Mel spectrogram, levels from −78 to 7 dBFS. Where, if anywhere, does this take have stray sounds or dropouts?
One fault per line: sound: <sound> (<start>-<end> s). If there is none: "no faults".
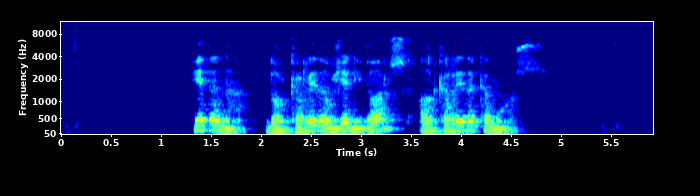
no faults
